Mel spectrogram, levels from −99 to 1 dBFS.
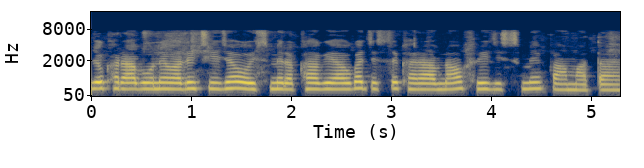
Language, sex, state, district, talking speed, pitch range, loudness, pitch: Hindi, female, Bihar, Gopalganj, 225 wpm, 230-255 Hz, -16 LUFS, 245 Hz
